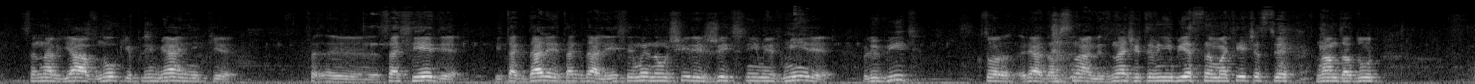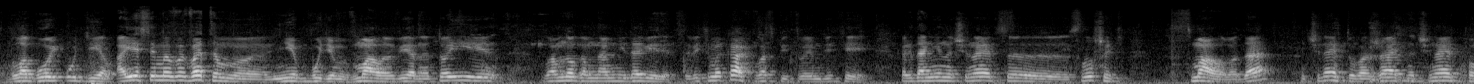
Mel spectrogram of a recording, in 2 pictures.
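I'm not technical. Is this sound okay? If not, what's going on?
No. There's a phantom power thump at about 15.67 s, lasting until roughly 15.83 s. It's a deep, low thud you'd hear when a mic's power supply gets switched on or off while recording, dying away in a few hundredths of a second.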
